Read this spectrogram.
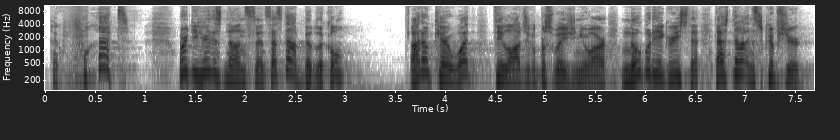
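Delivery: high-pitched, incredulous protest; indignant disbelief. Retold or imitated. Preacher rebutting a man who says he's not elected, indignant. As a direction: push back in baffled outrage, pitched high. Indignant retort to man's claim.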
